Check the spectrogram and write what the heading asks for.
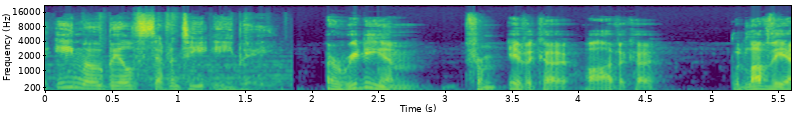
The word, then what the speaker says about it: Iveco: Iveco. Is that how you say it? Iveco? He said it, didn't he? He said Iveco.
